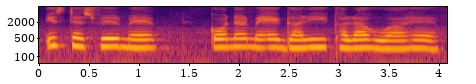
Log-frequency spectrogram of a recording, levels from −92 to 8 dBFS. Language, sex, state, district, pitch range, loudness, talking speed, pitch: Hindi, female, Arunachal Pradesh, Lower Dibang Valley, 220-245 Hz, -13 LUFS, 145 wpm, 230 Hz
